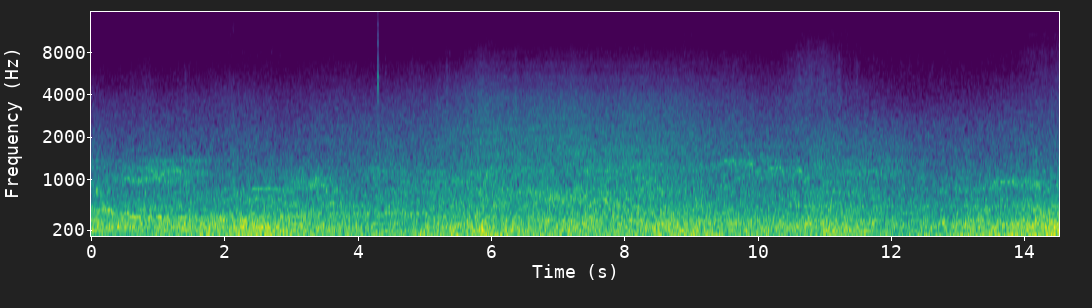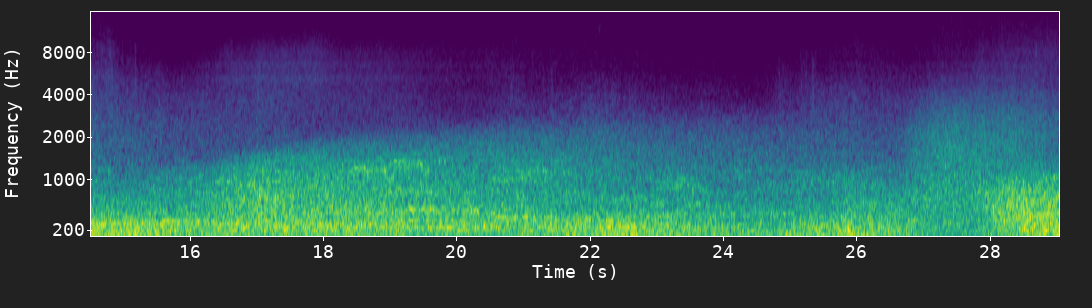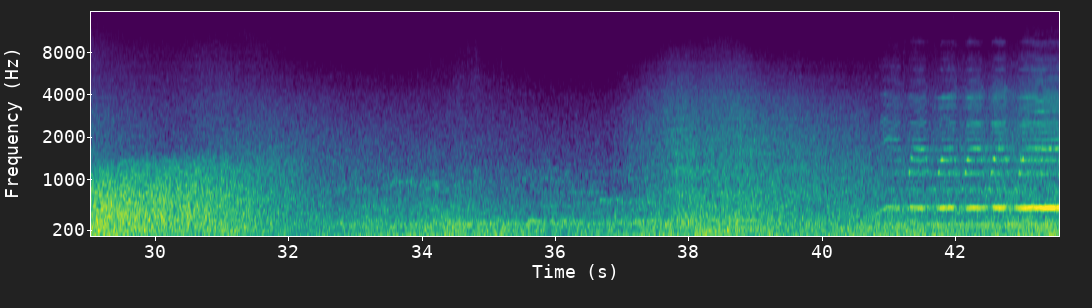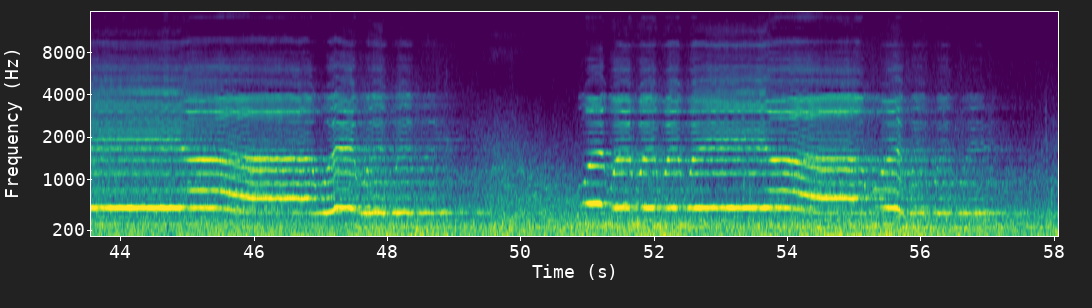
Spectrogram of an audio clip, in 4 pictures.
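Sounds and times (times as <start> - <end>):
wind: 0.0 - 58.0
surf washing onto beach: 1.0 - 35.8.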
